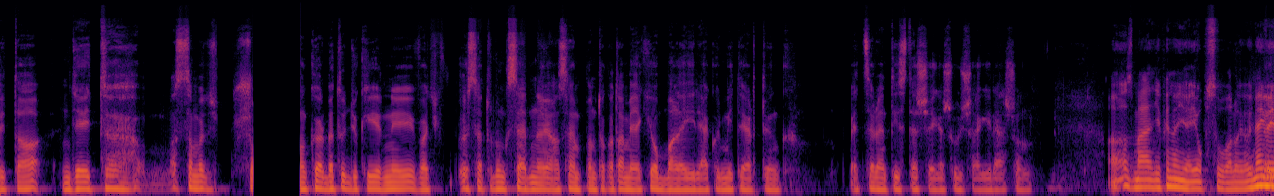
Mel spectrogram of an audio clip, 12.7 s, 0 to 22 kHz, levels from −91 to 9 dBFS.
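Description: Speech that cuts out completely from 2.53 to 3.01 s, right after "azt hiszem hogy", returning at "körbe tudjuk írni". For about 0.48 s there is dead silence with no room tone underneath, and whatever was said in that gap is simply missing. That is an audio dropout to silence, most likely the input being lost briefly while the recording chain carried on writing silence. A second problem follows after "körbe tudjuk írni": from 4.31 to 5.62 s the voice turns rough and dull, with the top end thinned, until clarity returns around "amelyek jobban leírják hogy". This is a call bitrate drop, with the encoder forced down from 40 to 18 kbps and held at its lowest for about 1.25 s. At that rate the codec quantises more coarsely and trims high frequencies, which produces the smeared, muffled texture.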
